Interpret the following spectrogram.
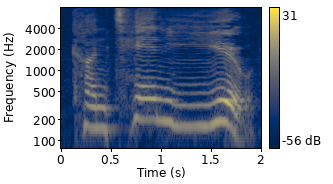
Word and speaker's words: continue: will complete our project continue three syllables last syllable has a hidden y continue his classes will continue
